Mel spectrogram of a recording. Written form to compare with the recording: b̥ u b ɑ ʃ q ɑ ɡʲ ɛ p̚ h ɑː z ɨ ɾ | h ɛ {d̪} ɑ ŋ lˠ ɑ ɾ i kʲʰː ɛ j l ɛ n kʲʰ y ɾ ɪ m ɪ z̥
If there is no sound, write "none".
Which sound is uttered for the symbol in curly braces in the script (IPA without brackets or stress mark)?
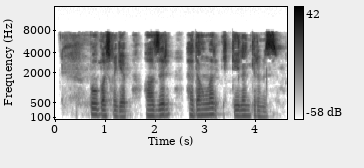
d̪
